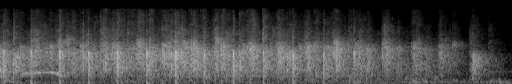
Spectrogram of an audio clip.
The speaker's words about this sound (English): So let's just start by giving the panelists a round of applause.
